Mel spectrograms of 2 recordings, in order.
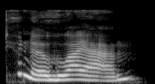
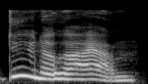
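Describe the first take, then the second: First: Mildly haughty demand; more imperious. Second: Haughty demand, pitched up. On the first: Boy presses the silent gardener, imperious. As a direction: insist on an answer, imperiously. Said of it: "demanded Colin still more imperiously". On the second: Young rajah confronts the staring gardener, demanding. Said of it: "demanded the Rajah". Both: A narrator's reading.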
